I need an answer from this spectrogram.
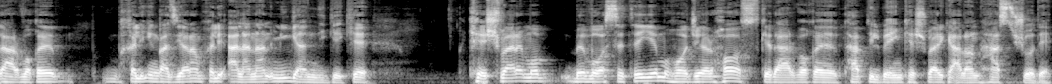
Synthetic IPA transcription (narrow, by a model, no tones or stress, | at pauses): d̪̥æɾvɒːɣe̞ | xejliiːnɢæziːjæɾæmxejliʔælænænmiːɟænd̪iɟe̞cʰe̞ | cʰeʃvæɾe̞mɒːbe̞vɒːse̞t̪ʰe̞je̞moɦɒːd͡ʒe̞ɾɦɒːst̪cʰe̞d̪æɾvɒːɣe̞t̪ʰæb̚d̪iːlbe̞incʰe̞ʃvæɾicʰeæ̰lɒːnɦæst̪ʃod̪e̞̰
